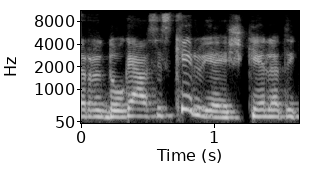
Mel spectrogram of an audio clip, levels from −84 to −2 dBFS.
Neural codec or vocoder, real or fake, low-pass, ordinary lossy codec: none; real; 9.9 kHz; Opus, 24 kbps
